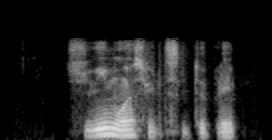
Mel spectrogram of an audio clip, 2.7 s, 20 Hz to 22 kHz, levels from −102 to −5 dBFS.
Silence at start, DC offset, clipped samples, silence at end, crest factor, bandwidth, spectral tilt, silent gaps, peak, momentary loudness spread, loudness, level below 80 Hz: 0.7 s; under 0.1%; under 0.1%; 0.4 s; 18 dB; 8 kHz; -6 dB/octave; none; -10 dBFS; 18 LU; -27 LUFS; -66 dBFS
